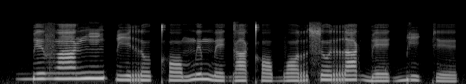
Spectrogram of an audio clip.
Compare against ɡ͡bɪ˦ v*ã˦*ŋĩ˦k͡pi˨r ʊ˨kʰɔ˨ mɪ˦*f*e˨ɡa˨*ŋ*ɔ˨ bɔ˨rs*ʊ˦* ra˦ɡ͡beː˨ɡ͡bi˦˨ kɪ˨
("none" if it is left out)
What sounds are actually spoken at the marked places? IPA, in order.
ã˦, m, kʰ, ʊ˦

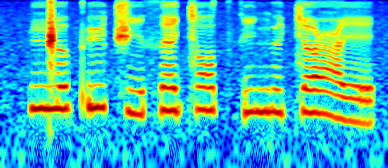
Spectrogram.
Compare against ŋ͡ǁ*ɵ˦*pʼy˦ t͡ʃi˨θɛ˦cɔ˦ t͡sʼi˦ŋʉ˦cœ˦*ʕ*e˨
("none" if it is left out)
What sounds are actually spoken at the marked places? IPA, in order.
ɵ˦, ʕ

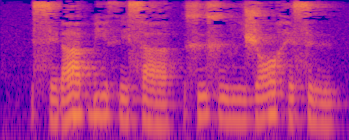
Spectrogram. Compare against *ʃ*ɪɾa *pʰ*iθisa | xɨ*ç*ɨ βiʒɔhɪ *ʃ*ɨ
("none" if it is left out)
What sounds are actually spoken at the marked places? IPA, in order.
s, ɓ, x, s

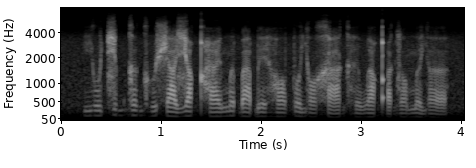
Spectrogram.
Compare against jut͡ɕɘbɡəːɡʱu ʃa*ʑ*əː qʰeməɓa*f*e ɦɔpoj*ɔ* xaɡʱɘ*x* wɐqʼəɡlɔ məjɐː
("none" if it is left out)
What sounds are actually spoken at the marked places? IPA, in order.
ʑ, ɓ, ɔ, none

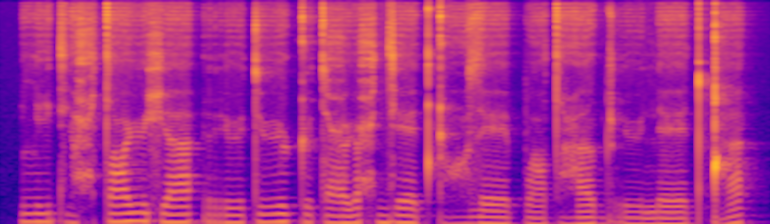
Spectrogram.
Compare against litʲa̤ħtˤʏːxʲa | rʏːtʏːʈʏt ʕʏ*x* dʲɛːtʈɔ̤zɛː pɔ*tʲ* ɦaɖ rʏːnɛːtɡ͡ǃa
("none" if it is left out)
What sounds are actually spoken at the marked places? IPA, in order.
ħ, tˤ

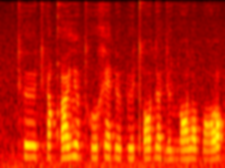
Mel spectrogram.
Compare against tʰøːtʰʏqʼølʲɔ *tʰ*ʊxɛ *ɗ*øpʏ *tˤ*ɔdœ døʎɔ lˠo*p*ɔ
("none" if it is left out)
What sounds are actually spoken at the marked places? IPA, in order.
tʰ, ɗ, tʼ, p

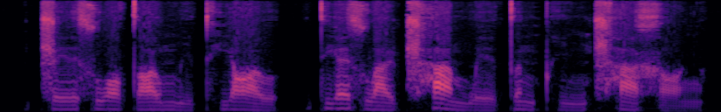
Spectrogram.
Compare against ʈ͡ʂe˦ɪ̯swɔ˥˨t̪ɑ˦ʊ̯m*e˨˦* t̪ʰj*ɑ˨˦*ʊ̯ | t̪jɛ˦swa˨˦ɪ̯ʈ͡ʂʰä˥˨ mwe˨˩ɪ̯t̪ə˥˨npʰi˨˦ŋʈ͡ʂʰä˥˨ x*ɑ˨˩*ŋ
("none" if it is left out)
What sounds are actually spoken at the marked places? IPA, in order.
i˨˦, ɑ˥˨, ɑ˨˩

